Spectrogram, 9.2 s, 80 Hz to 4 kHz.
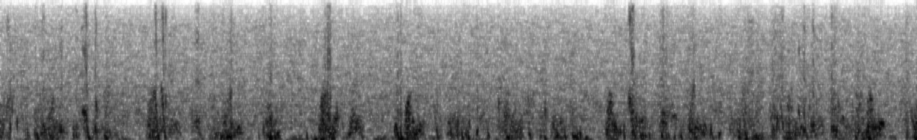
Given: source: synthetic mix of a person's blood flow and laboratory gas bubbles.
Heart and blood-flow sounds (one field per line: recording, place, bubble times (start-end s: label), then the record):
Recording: Doppler ultrasound of blood flow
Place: precordium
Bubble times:
0.00-0.67 s: bubbles
0.70-1.25 s: bubbles
1.49-1.70 s: bubbles
1.89-2.40 s: bubbles
2.54-2.83 s: bubbles
3.03-3.11 s: bubbles
3.20-3.46 s: bubbles
3.75-4.25 s: bubbles
4.32-4.92 s: bubbles
4.94-5.91 s: bubbles
6.20-7.04 s: bubbles
7.06-7.25 s: bubbles
7.34-7.89 s: bubbles
7.96-8.21 s: bubbles
8.28-8.73 s: bubbles
9.03-9.17 s: bubbles
From the record:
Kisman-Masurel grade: 342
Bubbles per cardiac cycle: rolling drumbeat, 9 or more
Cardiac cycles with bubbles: 100%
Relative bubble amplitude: moderate (0.250 to 0.450)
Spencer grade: 3 (all of the cardiac periods contain showers or single bubble signals, but not dominating or overriding the cardiac motion signals)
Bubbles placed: anywhere in the cardiac cycle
